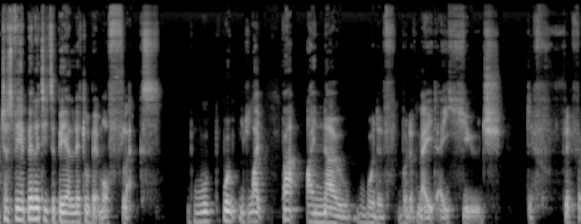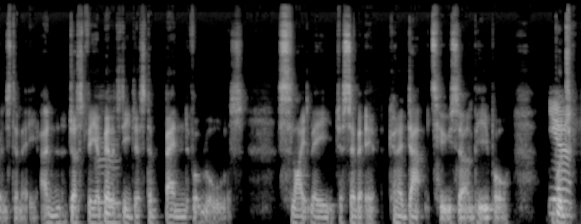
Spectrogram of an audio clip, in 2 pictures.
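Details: Person who stammers, speaking as a podcast co-host with audible repetitions; stammering.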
